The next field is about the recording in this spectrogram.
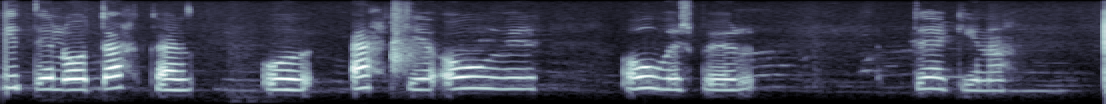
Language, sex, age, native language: Icelandic, female, 11, Icelandic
